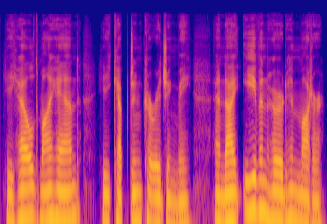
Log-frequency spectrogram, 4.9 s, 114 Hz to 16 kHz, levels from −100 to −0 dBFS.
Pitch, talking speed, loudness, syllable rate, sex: 115 Hz, 170 wpm, -20 LUFS, 4.5 syllables/s, male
